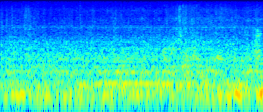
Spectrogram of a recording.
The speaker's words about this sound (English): Oh, don't turn it on. What's wrong? I turned the blower on.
